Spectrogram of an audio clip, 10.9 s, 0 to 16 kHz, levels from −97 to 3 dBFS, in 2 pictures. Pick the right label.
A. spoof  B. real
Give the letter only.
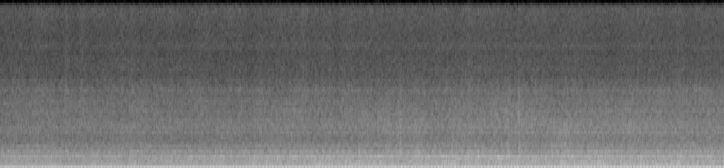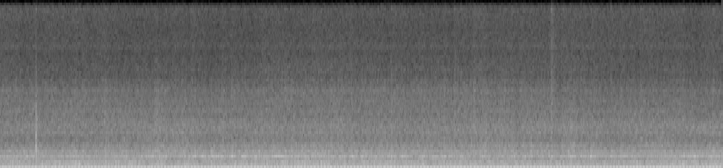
A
